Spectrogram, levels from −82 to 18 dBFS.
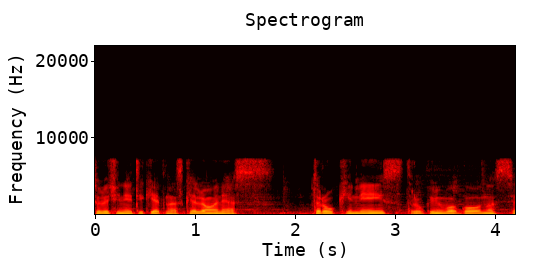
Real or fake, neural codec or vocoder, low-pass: fake; vocoder, 22.05 kHz, 80 mel bands, Vocos; 7.2 kHz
